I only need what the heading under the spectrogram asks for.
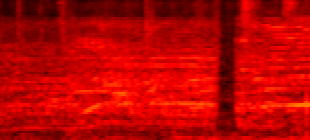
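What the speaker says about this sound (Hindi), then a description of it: "ये शोरगुल हो हल्ला आप सुन सकते हैं।" Crowd commotion and uproar during a street clash in Patiala, a dense, continuous din of many voices shouting and jostling.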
